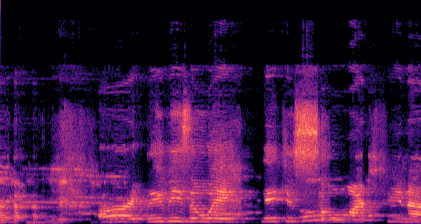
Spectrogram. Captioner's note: baby crying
